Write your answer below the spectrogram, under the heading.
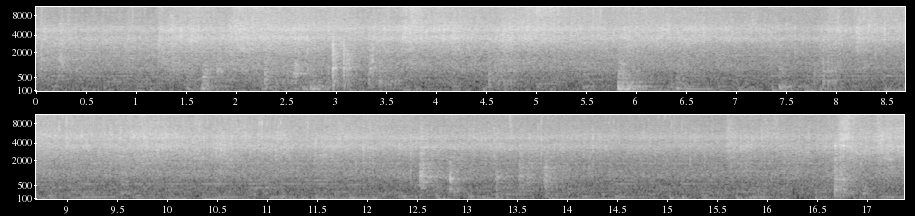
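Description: Shrimp, diced Chinese sausage, garlic and onion sizzling in hot oil in a stainless steel wok, stirred with a spatula that scrapes against the pan a few times.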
